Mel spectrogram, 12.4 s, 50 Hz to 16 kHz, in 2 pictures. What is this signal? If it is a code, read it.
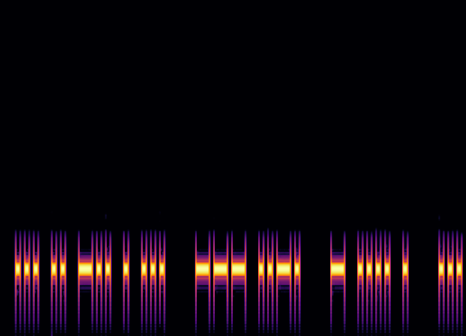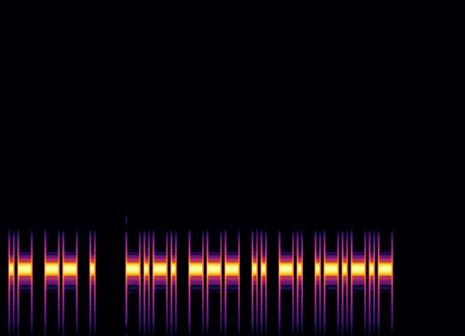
Morse code, heard as a keyed tone, about 20 wpm, 700 Hz. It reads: SIDES OF THE SAME COIN.
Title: Sentences with 7-Word Phrases - 20wpm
